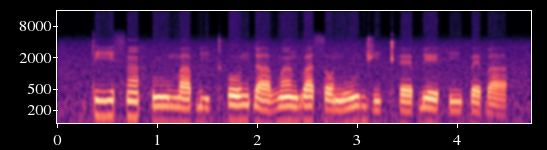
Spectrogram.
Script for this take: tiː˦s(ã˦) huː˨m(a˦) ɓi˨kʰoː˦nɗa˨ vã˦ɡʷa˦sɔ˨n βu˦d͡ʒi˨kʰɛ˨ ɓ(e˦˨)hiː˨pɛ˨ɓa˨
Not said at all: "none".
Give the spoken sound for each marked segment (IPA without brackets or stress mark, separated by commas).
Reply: ã˦, a˨, e˦˨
